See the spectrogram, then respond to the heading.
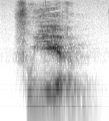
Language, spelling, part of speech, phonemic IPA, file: Dutch, fouilleren, verb, /fuˈjeːrə(n)/, Nl-fouilleren.ogg
- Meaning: to search, to frisk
